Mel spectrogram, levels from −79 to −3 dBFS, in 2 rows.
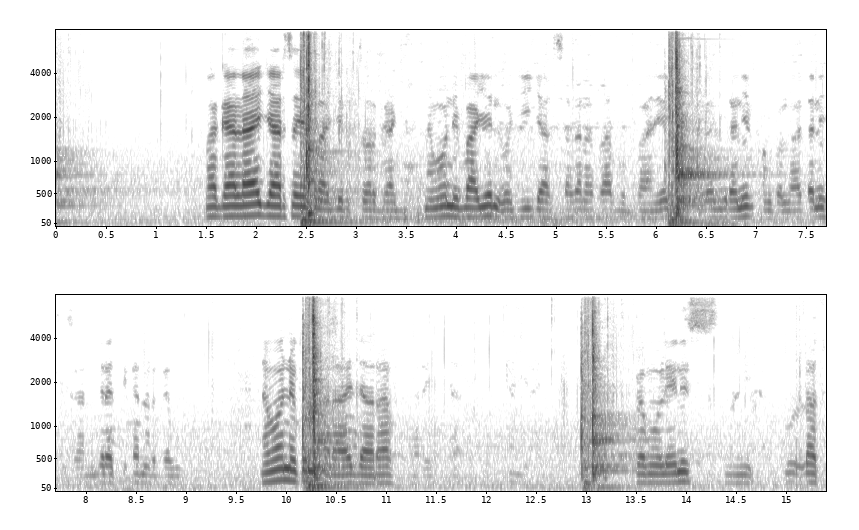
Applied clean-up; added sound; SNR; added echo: none; Thump, thud / Bicycle; -1 dB; none.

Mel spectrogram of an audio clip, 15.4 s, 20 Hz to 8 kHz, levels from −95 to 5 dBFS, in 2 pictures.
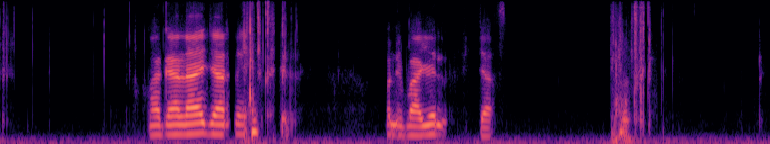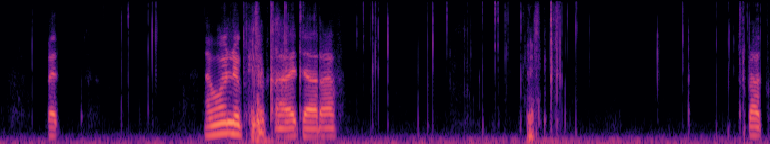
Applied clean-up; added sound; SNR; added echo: neural diffusion model UNIVERSE++.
